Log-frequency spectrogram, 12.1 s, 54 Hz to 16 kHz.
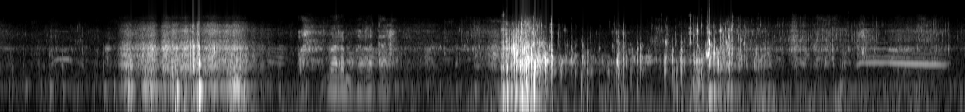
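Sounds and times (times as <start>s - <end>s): water splashing: 5.7s - 11.8s.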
